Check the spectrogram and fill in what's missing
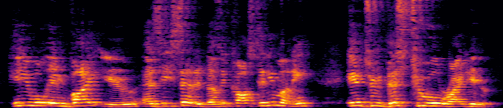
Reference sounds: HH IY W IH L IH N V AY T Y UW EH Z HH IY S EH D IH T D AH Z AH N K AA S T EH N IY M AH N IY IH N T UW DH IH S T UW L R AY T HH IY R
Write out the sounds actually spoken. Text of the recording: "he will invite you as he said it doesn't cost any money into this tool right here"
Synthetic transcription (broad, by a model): HH IY W IH L IH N V AY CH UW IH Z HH IY S EH D IH T D AH Z AH N K AA S T EH N IY M AH N IY IH N T UW DH IH S T UW L R AY T HH IY R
